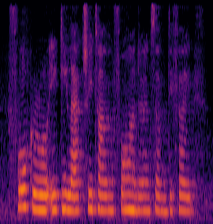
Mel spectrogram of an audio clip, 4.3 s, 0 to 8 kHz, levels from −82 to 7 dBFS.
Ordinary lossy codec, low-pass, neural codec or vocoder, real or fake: none; none; codec, 16 kHz, 1.1 kbps, Voila-Tokenizer; fake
